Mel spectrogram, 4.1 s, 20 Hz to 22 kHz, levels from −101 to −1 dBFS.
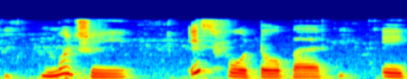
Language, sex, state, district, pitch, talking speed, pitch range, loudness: Hindi, female, Madhya Pradesh, Katni, 170 Hz, 75 wpm, 160-200 Hz, -15 LUFS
